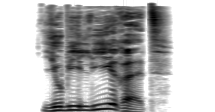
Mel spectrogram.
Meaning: second-person plural subjunctive I of jubilieren
- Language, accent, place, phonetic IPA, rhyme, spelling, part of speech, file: German, Germany, Berlin, [jubiˈliːʁət], -iːʁət, jubilieret, verb, De-jubilieret.ogg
